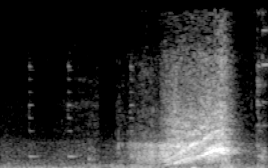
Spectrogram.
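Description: A bag's zipper pulled open in one quick stroke of a bit under a second, rising in pitch, starting about a second in.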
